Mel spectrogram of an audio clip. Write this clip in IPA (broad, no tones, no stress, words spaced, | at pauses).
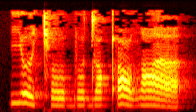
jɤcʰobodo qʼo ðˤa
